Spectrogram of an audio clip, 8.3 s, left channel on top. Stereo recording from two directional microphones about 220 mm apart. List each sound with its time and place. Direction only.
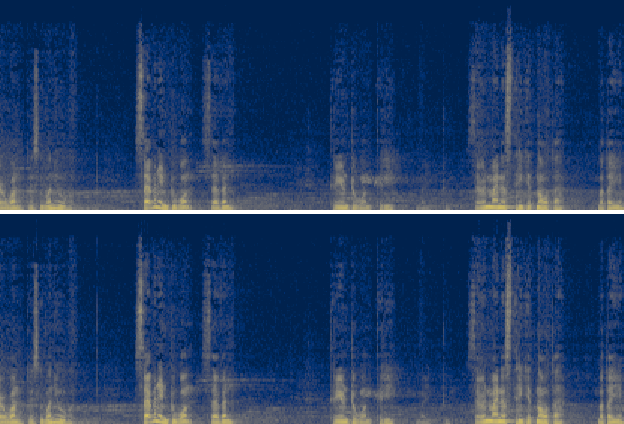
0.0 s speech: 25° right (ahead or behind)
4.4 s speech: 25° right (ahead or behind)
6.3 s speech: 25° right (ahead or behind)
